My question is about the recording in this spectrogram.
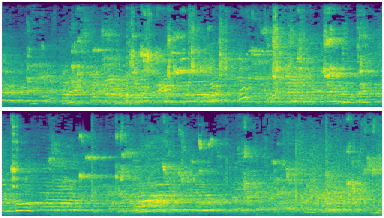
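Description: Live game sound of a basketball being dribbled on a hardwood gym floor, with short sharp strikes throughout, under the steady voices of players and spectators in the gymnasium.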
